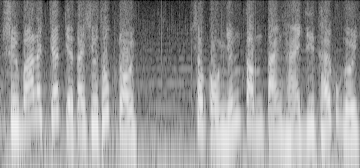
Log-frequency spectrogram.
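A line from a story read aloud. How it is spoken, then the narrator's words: Furious shout. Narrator (Vietnamese): Hư trúc cả giận quát khỏi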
